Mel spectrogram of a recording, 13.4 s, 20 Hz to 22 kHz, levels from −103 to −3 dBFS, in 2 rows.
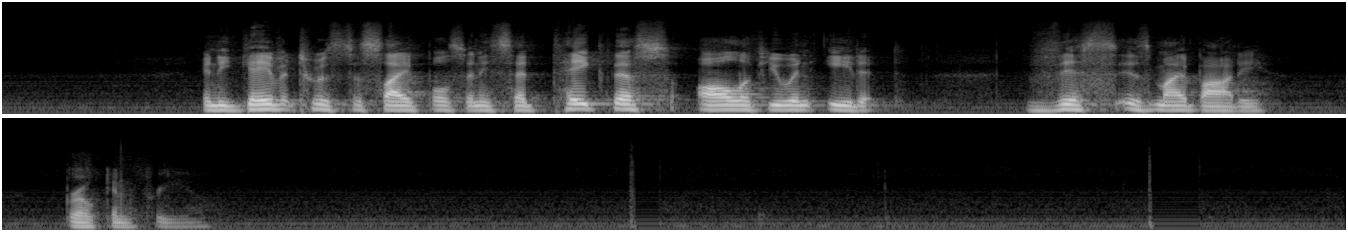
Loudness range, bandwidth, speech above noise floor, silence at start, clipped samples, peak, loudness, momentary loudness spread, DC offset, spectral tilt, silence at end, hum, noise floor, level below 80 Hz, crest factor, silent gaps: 16 LU; 8.4 kHz; 41 dB; 1 s; under 0.1%; -12 dBFS; -31 LUFS; 17 LU; under 0.1%; -7.5 dB/octave; 5.8 s; 60 Hz at -65 dBFS; -72 dBFS; -76 dBFS; 24 dB; none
